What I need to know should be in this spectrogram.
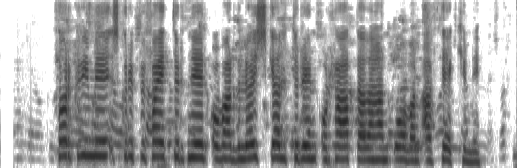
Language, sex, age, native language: Icelandic, female, 50-59, Icelandic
